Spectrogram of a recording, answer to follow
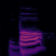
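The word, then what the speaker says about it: בוא: The Hebrew text, or the Hebrew pronunciation for came is bo.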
